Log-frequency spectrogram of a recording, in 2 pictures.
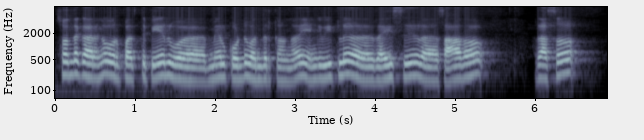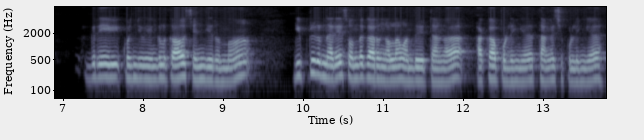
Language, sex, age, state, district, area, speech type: Tamil, female, 60+, Tamil Nadu, Krishnagiri, rural, spontaneous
